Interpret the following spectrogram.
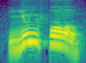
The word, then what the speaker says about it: uniform: umbrella pronounce it umbrella but the letter U in the word uniform pronounce it you you why because the transcription of the word uniform there is the yak sound and ooh you uniform so by studying phonetics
